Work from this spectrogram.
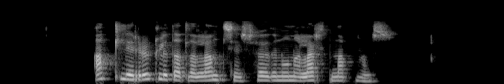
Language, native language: Icelandic, Icelandic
